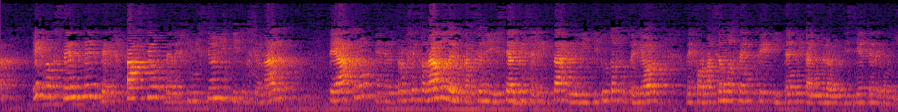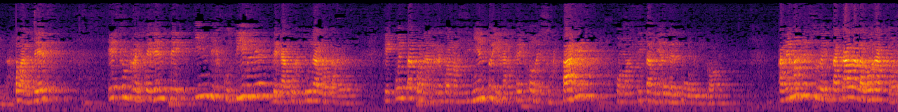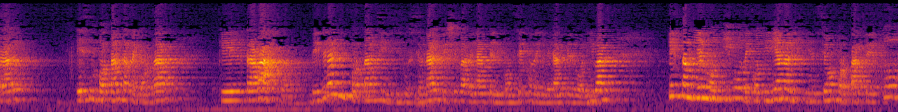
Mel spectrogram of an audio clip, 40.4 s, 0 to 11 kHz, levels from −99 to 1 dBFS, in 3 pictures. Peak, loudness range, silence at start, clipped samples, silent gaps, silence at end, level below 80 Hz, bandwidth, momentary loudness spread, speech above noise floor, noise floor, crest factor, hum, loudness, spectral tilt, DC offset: -2 dBFS; 10 LU; 0 s; under 0.1%; none; 0 s; -60 dBFS; 10.5 kHz; 18 LU; 29 dB; -53 dBFS; 24 dB; none; -23 LUFS; -4 dB/octave; under 0.1%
